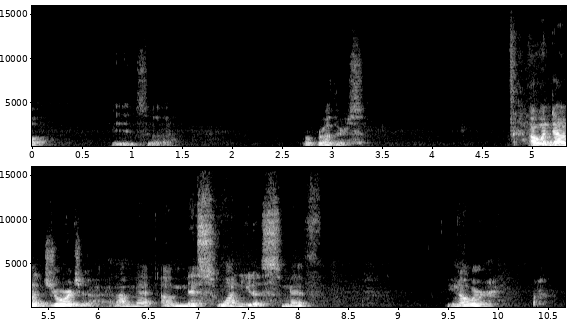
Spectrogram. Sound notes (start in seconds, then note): none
